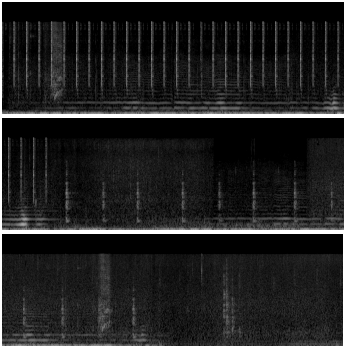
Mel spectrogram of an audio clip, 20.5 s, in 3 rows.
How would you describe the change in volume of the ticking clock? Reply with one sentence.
The loudness of the ticking clock goes down.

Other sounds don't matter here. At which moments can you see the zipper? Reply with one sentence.
The zipper can be heard from 0.1 to 1.3 s and from 14.8 to 16.0 s.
